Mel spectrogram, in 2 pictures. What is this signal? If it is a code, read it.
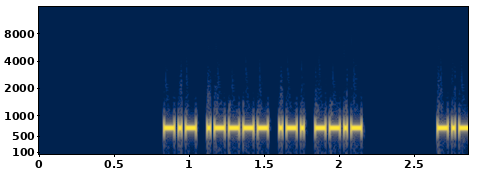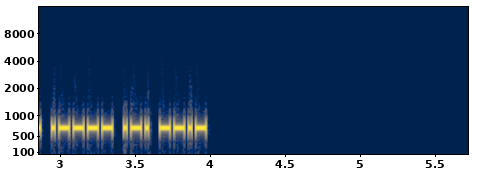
Morse code, heard as a keyed tone, about 52 wpm, 700 Hz. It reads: K1RQ K1RQ
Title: USA Call Signs - 4 Characters - Repeated 2x - 50wpm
